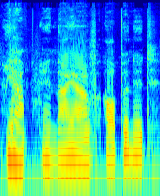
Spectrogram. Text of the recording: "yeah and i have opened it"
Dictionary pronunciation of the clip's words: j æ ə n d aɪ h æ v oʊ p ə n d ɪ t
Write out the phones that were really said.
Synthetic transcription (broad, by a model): j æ ə n d aɪ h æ v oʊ p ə n ɪ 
